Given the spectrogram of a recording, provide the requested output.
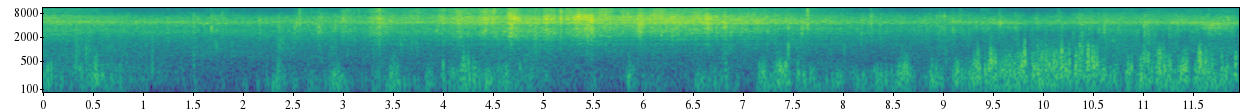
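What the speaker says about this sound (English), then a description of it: "Ooh-wee, that wind be kicking up." Gusty wind buffeting outdoors beside a busy road with no sidewalks in a residential neighborhood, a steady broadband roar with rising and falling low rumbles that swell louder toward the end.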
